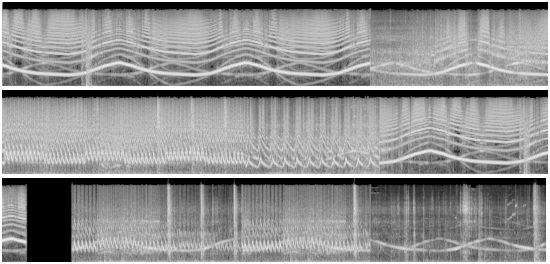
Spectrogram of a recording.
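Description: Police car siren sounding loudly: a slow wail rising and falling about every two seconds, switching partway through to a fast warble and quick repeated yelps, then back to the wail. After a brief dropout the fast warble continues, with a few sharp knocks.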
